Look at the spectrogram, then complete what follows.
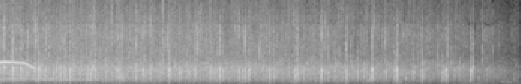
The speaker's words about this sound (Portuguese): Então, por favor, uma salva de palmas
